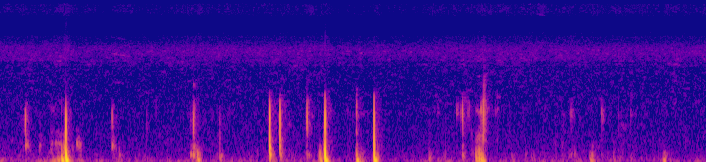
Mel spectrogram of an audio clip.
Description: It's been quite some time since I ate the cake, but it's soon after that my tummy gets all worked up destroying what I eat lol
